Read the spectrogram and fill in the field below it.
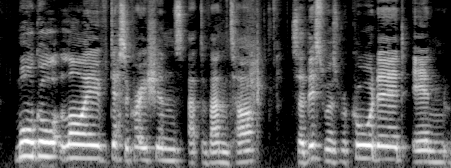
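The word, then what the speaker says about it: Vantaa: So that is Vanta, pronounced or spelled V-A-N-T-A-A.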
